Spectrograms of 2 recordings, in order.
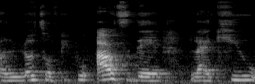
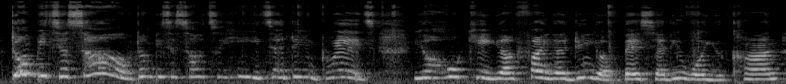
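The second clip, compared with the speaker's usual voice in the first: reassuring; 7 semitones higher than usual. Real, not acted. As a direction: gently reassure a struggling friend. Consoling sad viewers.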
